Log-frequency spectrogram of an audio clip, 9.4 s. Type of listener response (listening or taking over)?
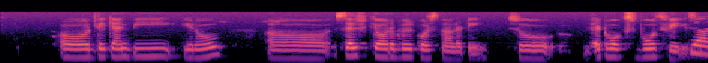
listening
